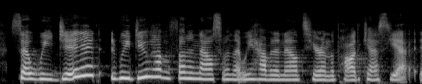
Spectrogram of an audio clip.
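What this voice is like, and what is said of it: Stuffy, congested voice. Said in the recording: “my nose is stuffy and my voice sounds weird because I have a cold ... I do sound stuffy”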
